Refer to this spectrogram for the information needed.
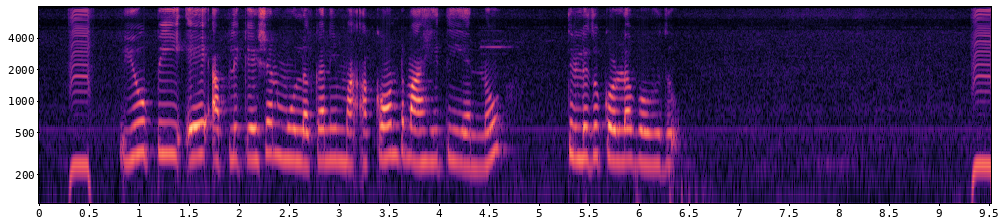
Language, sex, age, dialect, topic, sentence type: Kannada, female, 18-24, Mysore Kannada, banking, statement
